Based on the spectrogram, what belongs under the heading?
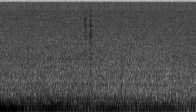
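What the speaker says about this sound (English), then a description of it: "Oh, I hear a motorcycle." A motorcycle engine rumbles low and steady as it goes by, a droning hum that fades slightly toward the end, heard alone without voices.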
